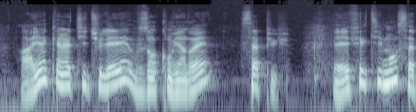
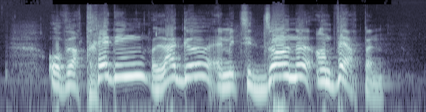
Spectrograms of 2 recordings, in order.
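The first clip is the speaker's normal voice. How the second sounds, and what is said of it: Vague German-Dutch put-on accent. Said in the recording (French): “avec un vague accent germano-néerlandais, ça donne à peu près ça.”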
